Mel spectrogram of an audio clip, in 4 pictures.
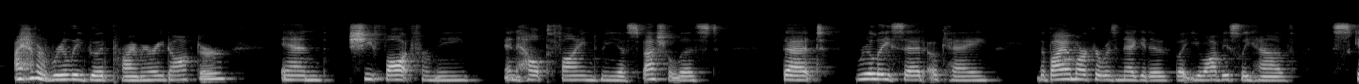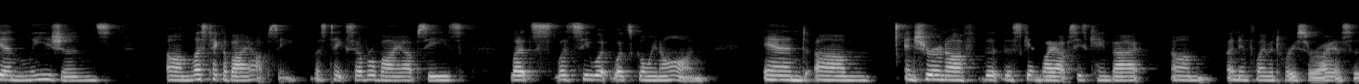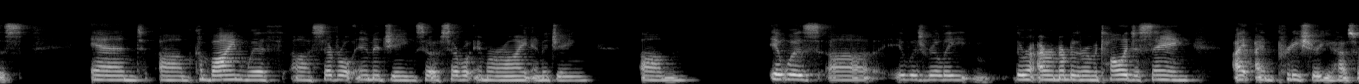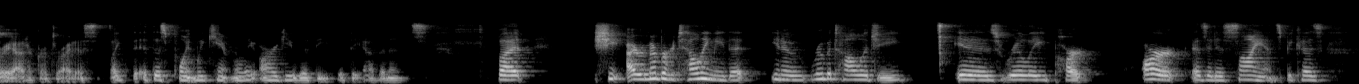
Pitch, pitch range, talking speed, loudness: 205 Hz, 190-220 Hz, 140 wpm, -22 LUFS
